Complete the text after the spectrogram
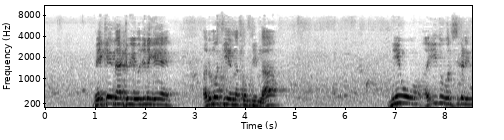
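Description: An elderly man speaks forcefully into a microphone in short outbursts, outdoors.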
